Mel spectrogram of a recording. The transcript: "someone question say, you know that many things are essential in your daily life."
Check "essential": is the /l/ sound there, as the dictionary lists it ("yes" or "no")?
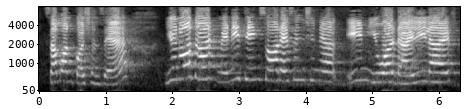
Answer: no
